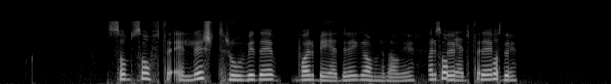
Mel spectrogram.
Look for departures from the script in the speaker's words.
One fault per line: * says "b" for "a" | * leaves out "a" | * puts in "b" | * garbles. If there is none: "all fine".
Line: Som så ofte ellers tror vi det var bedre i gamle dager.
* garbles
